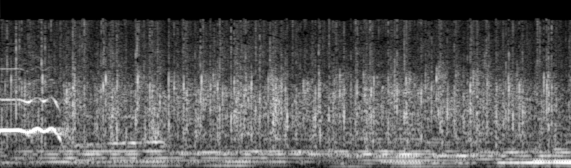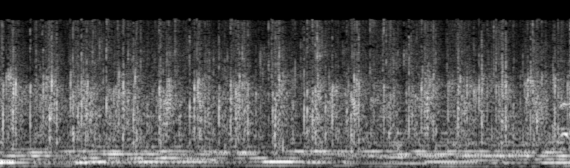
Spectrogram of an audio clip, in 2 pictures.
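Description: An audience applauds steadily for about eleven seconds, a dense, crackling wash of many hands clapping at an even loudness, with a low droning tone running underneath.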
